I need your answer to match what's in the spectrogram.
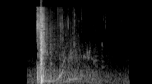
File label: Bullet Impacts Water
